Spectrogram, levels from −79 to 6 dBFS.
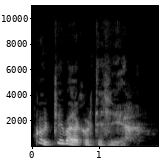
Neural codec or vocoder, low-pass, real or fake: vocoder, 22.05 kHz, 80 mel bands, Vocos; 9.9 kHz; fake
